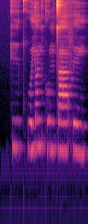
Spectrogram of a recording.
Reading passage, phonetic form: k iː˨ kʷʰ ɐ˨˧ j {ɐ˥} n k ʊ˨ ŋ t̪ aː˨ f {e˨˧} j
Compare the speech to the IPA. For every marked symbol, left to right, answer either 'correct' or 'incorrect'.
incorrect, incorrect

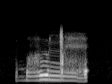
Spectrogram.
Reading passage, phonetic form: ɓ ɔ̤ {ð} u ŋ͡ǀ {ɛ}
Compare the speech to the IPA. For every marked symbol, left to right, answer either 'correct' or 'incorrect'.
correct, incorrect

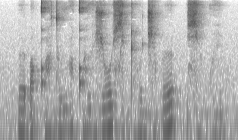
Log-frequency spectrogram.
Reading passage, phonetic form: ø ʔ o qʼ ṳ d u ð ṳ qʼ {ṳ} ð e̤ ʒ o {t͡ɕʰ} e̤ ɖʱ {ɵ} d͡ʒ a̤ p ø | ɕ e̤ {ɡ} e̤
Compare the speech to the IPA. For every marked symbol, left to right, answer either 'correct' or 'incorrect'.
correct, incorrect, incorrect, incorrect

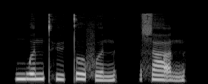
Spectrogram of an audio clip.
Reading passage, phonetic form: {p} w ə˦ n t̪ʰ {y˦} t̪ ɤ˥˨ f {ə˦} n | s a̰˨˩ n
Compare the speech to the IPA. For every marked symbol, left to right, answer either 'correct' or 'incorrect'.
incorrect, incorrect, incorrect

